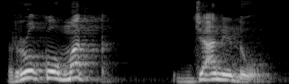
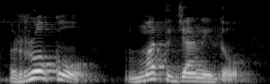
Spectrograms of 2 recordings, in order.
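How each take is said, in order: First: The pause comes right after 'mat'. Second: The pause comes right after 'roko'.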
